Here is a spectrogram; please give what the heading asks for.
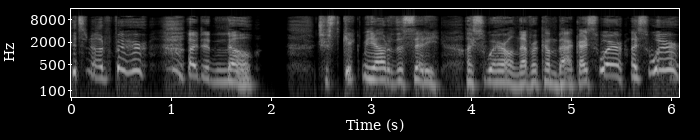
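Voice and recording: A man puts on a character voice, pitched high and creaking with vocal fry, swinging widely in pitch, in a dry, close sound with no echo. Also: moderate pace.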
